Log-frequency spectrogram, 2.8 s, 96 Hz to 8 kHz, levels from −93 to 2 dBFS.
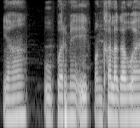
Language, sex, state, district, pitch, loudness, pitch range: Hindi, male, Jharkhand, Deoghar, 135 Hz, -19 LUFS, 135-140 Hz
